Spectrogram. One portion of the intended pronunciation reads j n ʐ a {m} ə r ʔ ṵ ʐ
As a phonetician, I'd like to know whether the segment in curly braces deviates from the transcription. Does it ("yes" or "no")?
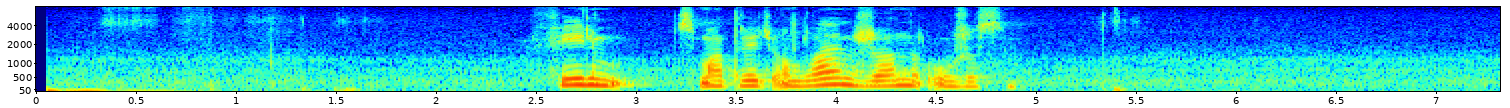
yes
